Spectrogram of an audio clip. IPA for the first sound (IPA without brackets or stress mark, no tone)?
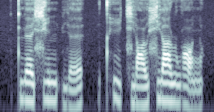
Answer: t̪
